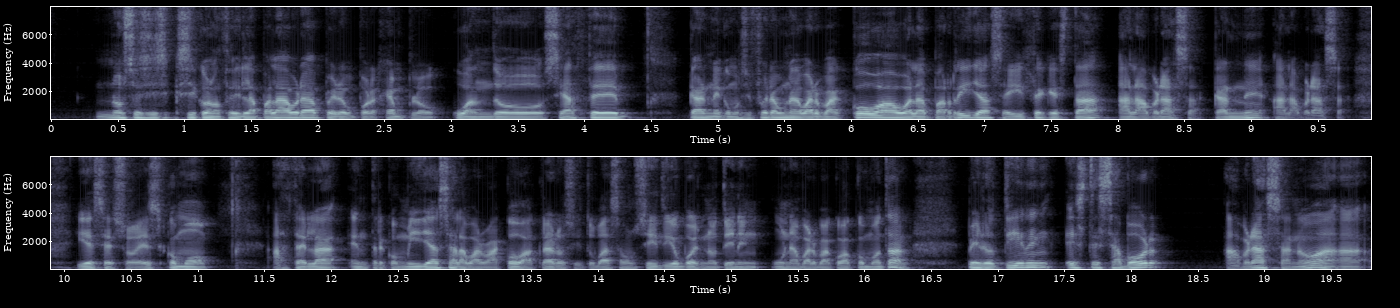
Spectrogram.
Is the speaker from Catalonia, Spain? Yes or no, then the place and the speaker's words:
no; Madrid, Community of Madrid, Spain; Somos de Madrid.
